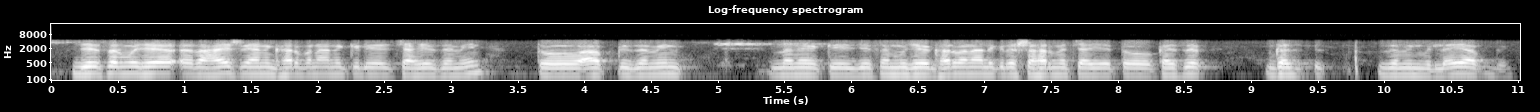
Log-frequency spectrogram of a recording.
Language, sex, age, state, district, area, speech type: Urdu, male, 18-30, Uttar Pradesh, Saharanpur, urban, conversation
